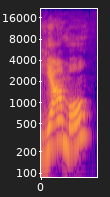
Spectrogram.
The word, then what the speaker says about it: llamo: Okay, double L sounds exactly the same as the letter Y. Okay, so me llamo could even be written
